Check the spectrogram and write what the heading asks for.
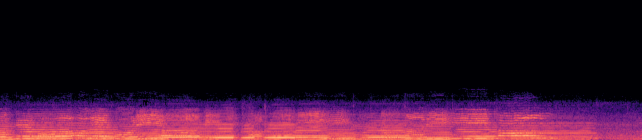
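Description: Harmonium playing held notes and chords under a woman's sung devotional melody, the closing bars of a Bengali Shyama Sangeet. The music dies away near the end.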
